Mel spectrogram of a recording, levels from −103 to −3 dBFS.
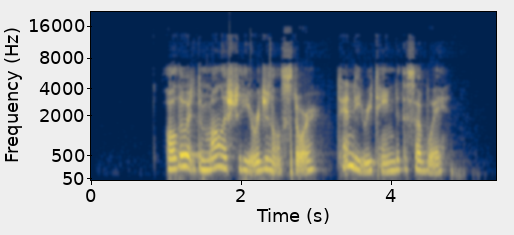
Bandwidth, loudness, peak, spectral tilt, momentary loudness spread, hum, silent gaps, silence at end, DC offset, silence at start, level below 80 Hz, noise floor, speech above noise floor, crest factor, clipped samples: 11 kHz; -17 LUFS; 0 dBFS; -4 dB/octave; 11 LU; none; none; 0.7 s; under 0.1%; 1 s; -60 dBFS; under -90 dBFS; over 73 dB; 18 dB; under 0.1%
